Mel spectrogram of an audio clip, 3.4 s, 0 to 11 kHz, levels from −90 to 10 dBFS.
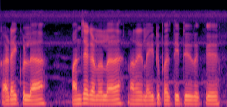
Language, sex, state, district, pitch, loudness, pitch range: Tamil, male, Tamil Nadu, Kanyakumari, 120 Hz, -18 LUFS, 120-125 Hz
